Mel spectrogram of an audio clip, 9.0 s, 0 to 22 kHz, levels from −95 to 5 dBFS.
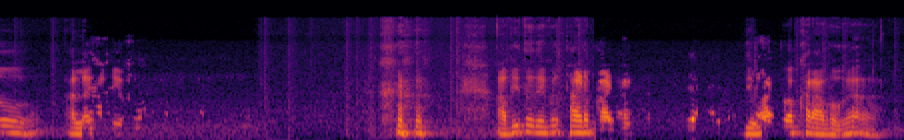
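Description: A speech clip with two related faults. Speech is suppressed in double talk from 0.84 to 1.8 s and from 5.95 to 7.92 s. The talker dips by about 20 dB, then by about 35 dB. The echo canceller likely could not tell both voices apart and ducked everything. The other side's voice is leaking through at 0.91–1.04 s, 1.26–1.44 s, 1.63–2.59 s, 6.1–6.14 s and 6.91–7.22 s. Most scraps sit well below the talker. The last one is about as loud as the speech. Residual loudspeaker echo the canceller missed is the likely cause.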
